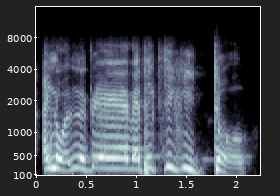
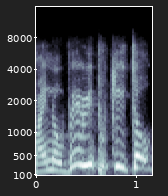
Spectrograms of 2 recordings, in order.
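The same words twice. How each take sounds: First: Put-on Spanish accent. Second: Said in the usual way. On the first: Telling the translator he knows poquito, in a hammed-up Spanish accent. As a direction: stretch "very" and ham up "poquito" in mock Spanish. Exaggerated retake of the poquito line.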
